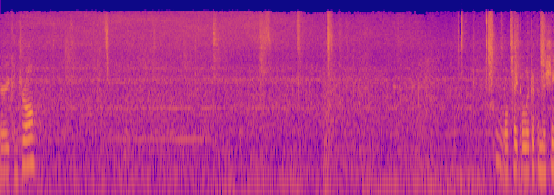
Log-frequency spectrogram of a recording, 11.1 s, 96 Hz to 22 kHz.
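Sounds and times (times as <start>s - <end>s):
machinery hum: 0.0s - 11.0s.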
